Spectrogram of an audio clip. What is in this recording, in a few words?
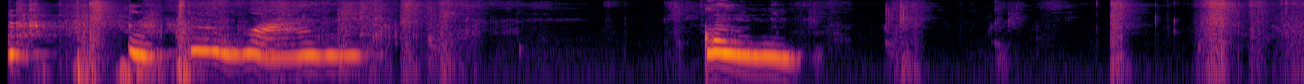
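"gong yuan" Chinese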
